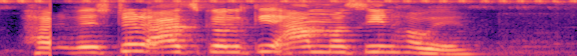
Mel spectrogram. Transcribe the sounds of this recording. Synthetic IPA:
həɾʋesʈəɾad͡ʒkəlkeʔamːəsinɦowe

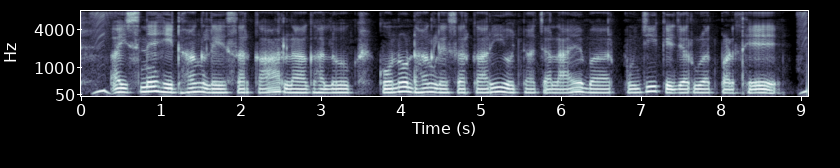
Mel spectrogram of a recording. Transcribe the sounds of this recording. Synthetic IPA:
əɪsneɦiɖʱə̃ŋɡlesəɾkaːɾləɡɦəloːkkːoːnoɖʱə̃ŋɡlesəɾkaːɾijoːd͡ʒnat͡ʃəlaːebəɾpũːd͡ʒiked͡ʒəɾuːɾət̪̚pəɽt̪ʰe

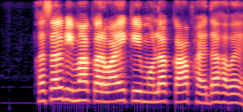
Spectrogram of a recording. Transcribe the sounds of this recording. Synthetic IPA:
pʰəsəlbiːmakəɾʋaːekemʊləkːafʰaːjd̪aɦɐʋəː

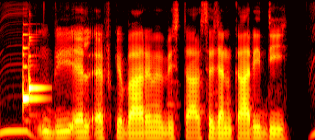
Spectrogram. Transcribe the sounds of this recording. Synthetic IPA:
biːɛleːpʰkebaːɾemẽbɪst̪aːɾsed͡ʒaːnkaːɾid̪iː

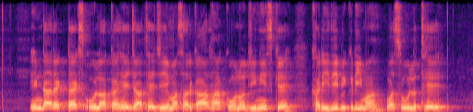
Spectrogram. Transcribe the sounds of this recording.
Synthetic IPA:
ɪ̃ɳɖaːɪɾɛk̚ʈʈɛːkso̰ːləɦkɐɦed͡ʒaːt̪ʰed͡ʒeːmãsɐɾkaːɾɦãkoːnod͡ʒiːniːskekʰɐɾiːd̪ibɪkɽimãʋɐsuːlt̪ʰeː

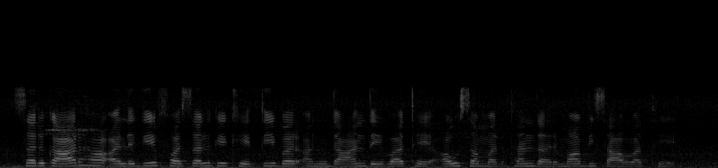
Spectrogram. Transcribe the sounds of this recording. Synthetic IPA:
səɾkaɾɦãʔəlɡefəsəlkekʰet̪ibəɾə̰nud̪and̪eʋat̪ʰeʔəʋusəməɾt̪ʰənd̪ʱəɾmãbʱisaʋat̪ʰe

